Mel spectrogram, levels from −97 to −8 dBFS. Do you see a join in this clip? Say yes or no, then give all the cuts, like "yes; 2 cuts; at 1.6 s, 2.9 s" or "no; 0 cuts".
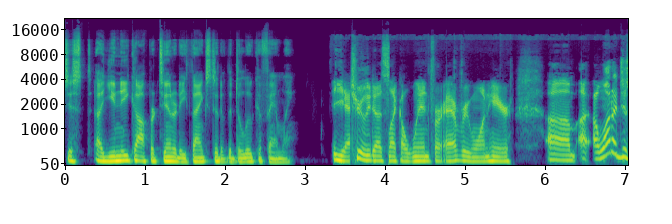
yes; 3 cuts; at 2.0 s, 3.6 s, 4.1 s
